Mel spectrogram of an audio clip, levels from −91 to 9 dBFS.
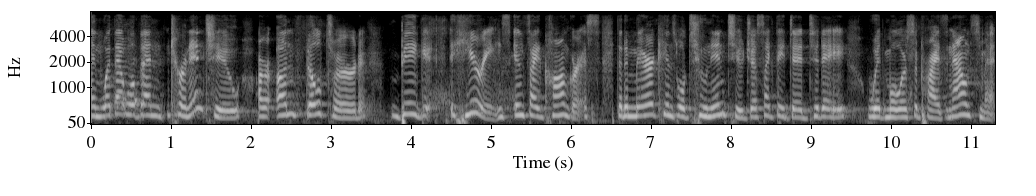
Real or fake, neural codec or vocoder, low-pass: fake; vocoder, 44.1 kHz, 128 mel bands, Pupu-Vocoder; 7.2 kHz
